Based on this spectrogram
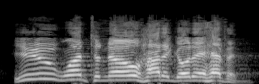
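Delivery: very loud, high-pitched blurted delivery. Retelling a question put to a man sitting across the aisle, said very loud. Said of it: "I said it real loud".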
